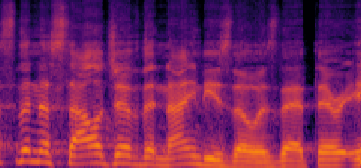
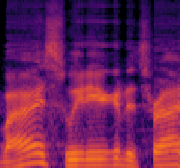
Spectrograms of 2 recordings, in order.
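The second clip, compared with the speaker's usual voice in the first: uninterested, indifferent, couldn't-care-less, going through motions. Imitating the movie dad who is not trying to find Kevin: imitating a disinterested dad. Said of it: "was very disinterested in finding Kevin".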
